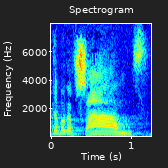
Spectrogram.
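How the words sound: It is said in a cheerful Irish accent.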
